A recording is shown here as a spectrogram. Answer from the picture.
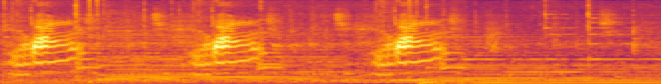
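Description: Abyssinian cat meowing three times, each call about half a second long and wavering in pitch, about a second apart, over background music.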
